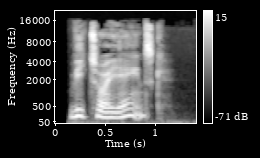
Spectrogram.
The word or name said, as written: victoriansk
